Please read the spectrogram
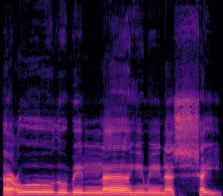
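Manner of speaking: slow, melodic tajweed recitation; Quranic recitation. Shown as a demonstration. Teacher reciting for students to repeat, slow and melodic. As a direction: chant it slowly, drawing out the endings.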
